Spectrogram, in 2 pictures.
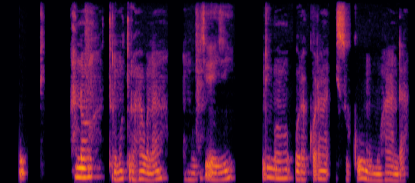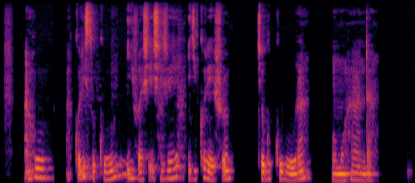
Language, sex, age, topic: Kinyarwanda, male, 25-35, government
